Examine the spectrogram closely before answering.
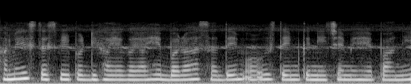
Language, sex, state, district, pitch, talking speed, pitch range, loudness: Hindi, female, Arunachal Pradesh, Papum Pare, 220 Hz, 260 wpm, 215-230 Hz, -14 LUFS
